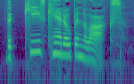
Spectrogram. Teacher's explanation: if you have trouble with can't before a word that starts with a vowel such as open put in a very small D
